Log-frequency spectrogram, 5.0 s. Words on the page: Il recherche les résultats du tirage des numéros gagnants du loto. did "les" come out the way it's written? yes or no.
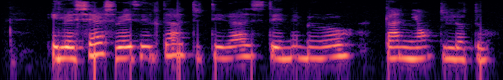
no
